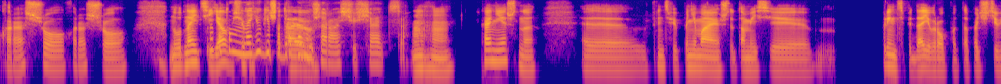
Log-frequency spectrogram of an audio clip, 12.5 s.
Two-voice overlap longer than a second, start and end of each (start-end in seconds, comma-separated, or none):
2.6-4.0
